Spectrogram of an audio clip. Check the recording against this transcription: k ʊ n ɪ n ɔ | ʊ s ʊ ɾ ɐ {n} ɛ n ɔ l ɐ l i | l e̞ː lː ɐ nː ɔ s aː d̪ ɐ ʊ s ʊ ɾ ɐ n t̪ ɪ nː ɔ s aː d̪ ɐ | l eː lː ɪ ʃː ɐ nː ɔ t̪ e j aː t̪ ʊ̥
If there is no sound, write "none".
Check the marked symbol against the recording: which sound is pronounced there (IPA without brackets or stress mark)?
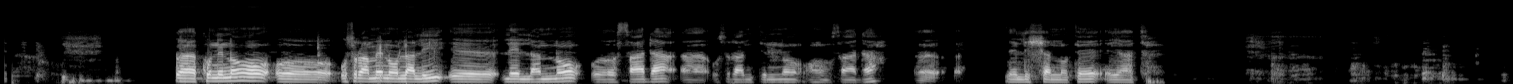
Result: m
